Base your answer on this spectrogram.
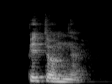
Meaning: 1. buckwheat pancake 2. felled log ready to be floated to the mill 3. stunner; bimbo
- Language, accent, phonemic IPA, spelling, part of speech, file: French, Canada, /pi.tun/, pitoune, noun, LL-Q150 (fra)-pitoune.wav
